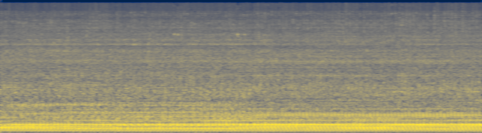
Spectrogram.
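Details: Old Briggs & Stratton powered generator after sitting a few years, carburetor and points repaired: small single-cylinder petrol engine holding steady governed speed, no misses or knocks; pull-start one-way bearing dry and screeching; normal running.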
